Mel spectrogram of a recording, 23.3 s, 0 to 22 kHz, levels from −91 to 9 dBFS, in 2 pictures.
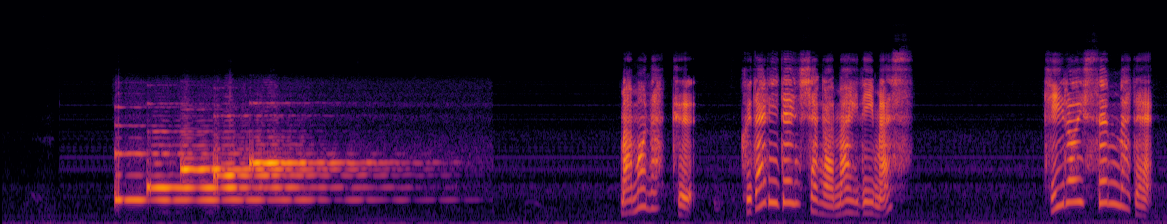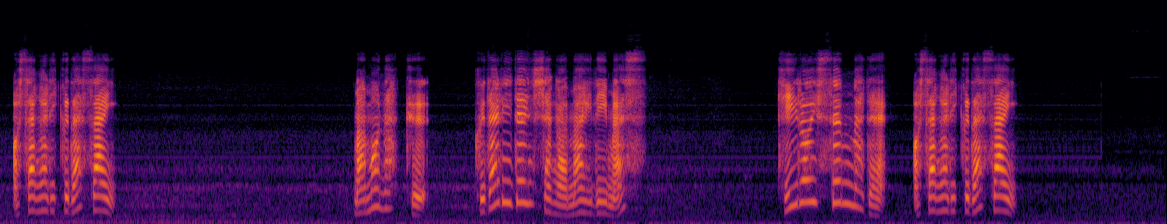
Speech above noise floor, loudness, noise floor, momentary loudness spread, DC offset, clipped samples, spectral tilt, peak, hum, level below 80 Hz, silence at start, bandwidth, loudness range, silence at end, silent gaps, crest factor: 48 dB; -20 LUFS; -69 dBFS; 14 LU; under 0.1%; under 0.1%; 0.5 dB/octave; 0 dBFS; none; -72 dBFS; 1.15 s; 9 kHz; 6 LU; 1.5 s; none; 24 dB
